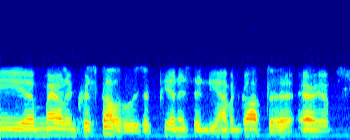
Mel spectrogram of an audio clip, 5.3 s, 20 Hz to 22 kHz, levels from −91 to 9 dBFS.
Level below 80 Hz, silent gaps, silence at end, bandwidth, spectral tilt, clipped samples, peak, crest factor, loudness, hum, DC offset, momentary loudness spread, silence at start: -72 dBFS; none; 0.35 s; 3.8 kHz; -7.5 dB/octave; under 0.1%; -8 dBFS; 18 dB; -25 LUFS; none; under 0.1%; 9 LU; 0 s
